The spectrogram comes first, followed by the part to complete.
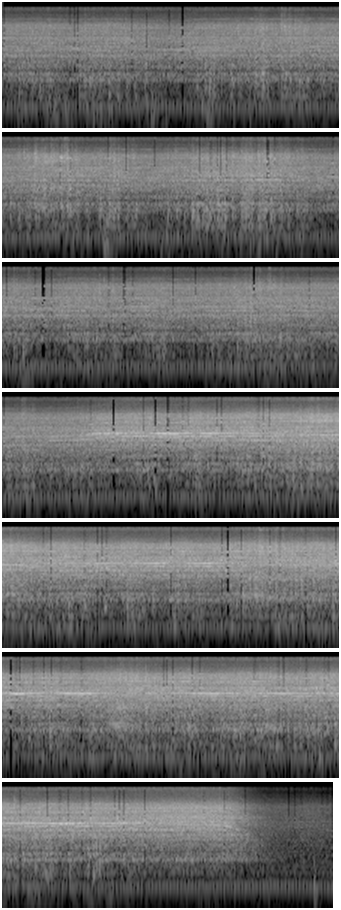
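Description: Electric hand mixer running steadily, its beaters churning a thick mash of sweet potato in a stainless steel bowl. About halfway through, a high whine comes in and the sound grows louder.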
